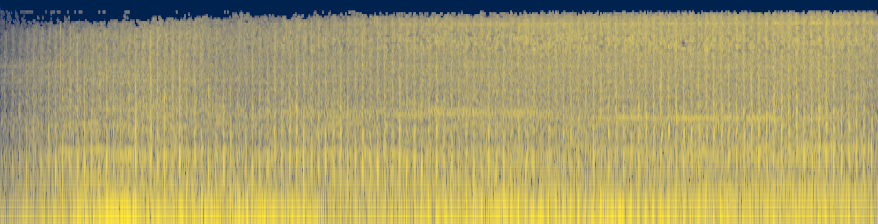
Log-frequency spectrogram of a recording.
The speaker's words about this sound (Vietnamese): Biết được tin máy bay trực thăng đậu trên nóc của tòa đại sứ Mỹ đưa người ra để thất hạm đội, hay hoặc là các căn cứ của Mỹ ở ngoài những cái đảo cách xa Việt Nam,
